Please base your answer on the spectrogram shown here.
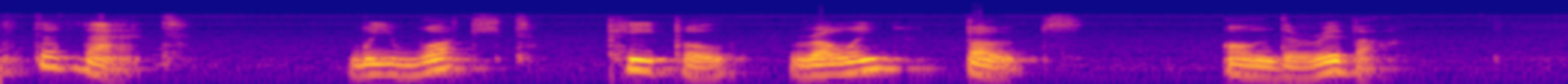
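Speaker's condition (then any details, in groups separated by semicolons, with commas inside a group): No condition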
